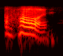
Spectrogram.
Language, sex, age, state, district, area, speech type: Goan Konkani, female, 18-30, Goa, Tiswadi, rural, conversation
